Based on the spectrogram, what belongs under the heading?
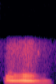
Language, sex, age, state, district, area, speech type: Assamese, female, 60+, Assam, Dibrugarh, rural, conversation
